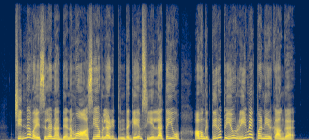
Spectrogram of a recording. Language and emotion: Tamil, surprised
